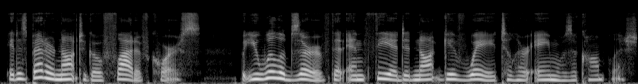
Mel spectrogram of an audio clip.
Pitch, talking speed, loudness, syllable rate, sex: 220 Hz, 225 wpm, -18 LUFS, 5.5 syllables/s, female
